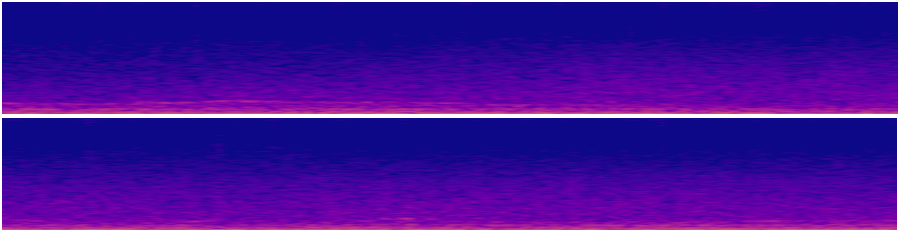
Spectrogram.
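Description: A low wind rumbles steadily outdoors.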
